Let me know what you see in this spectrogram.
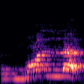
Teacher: dha-nya dibaca fathah 1 harokat dan tafkhim dengan posisi lidah kita di langit-langit atas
